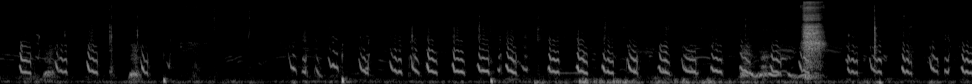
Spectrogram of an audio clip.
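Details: Grey francolin calling in rapid runs of harsh, downward-sliding notes repeated several times a second, with short pauses between bursts; a loud broadband crackle near the end and a low background hum.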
